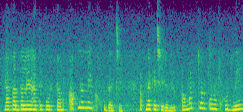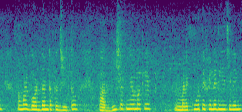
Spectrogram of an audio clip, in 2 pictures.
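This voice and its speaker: Woman vlogger, high voice, lively storyteller, dull lo-fi sound with faint hiss. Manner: lively retelling of a folk tale, acting out the characters' lines. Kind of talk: casual storytelling.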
